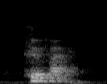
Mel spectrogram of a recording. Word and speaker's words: Cowper: It's written Cowper, but pronounced Cowper.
